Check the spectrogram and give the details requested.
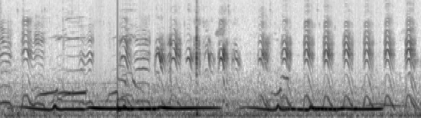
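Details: Booming lesser prairie chickens, roosters competing to attract a hen in Kansas Flint Hills grassland: a continuous low moaning tone, looping whoops, and fast repeated cackles roughly three to four per second toward the end.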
